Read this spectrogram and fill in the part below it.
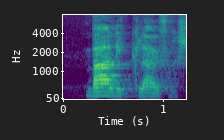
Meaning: plural of baliekluiver
- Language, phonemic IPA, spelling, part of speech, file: Dutch, /ˈbaliˌklœyvərs/, baliekluivers, noun, Nl-baliekluivers.ogg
